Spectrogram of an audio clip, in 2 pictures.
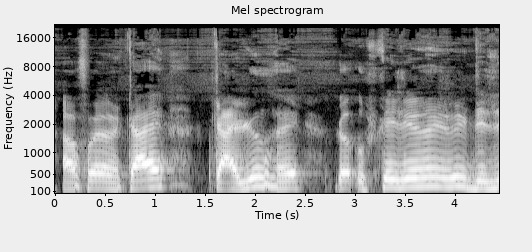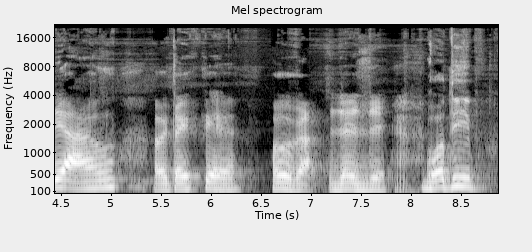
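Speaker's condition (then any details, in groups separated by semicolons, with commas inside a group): Wilson's disease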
